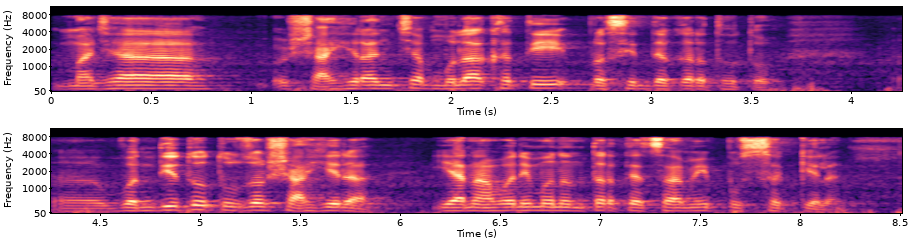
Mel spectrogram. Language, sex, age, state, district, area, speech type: Marathi, male, 45-60, Maharashtra, Pune, urban, spontaneous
